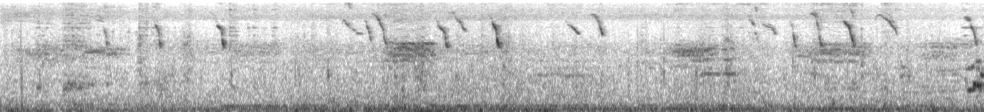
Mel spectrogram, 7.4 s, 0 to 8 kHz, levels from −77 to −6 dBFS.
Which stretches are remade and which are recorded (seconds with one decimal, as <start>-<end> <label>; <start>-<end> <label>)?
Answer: 0.0-7.4 recorded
